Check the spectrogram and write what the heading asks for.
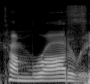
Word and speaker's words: camaraderie: So some people will say camaraderie. – Familiarity. – But there are a lot of syllables in it that are all supposed to be pronounced.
